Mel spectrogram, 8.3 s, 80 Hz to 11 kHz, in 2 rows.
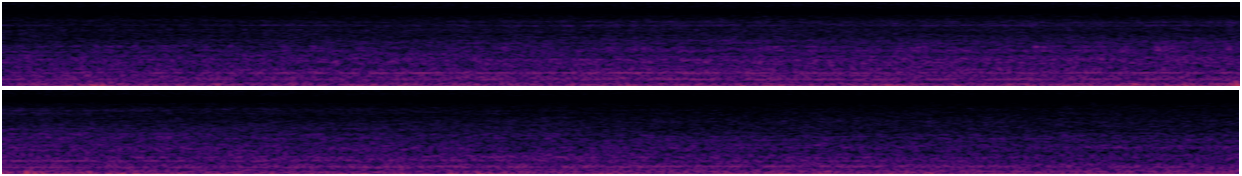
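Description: Mercedes-Benz S55 AMG's 5.4-litre supercharged V8 idling steadily, a low even hum.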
